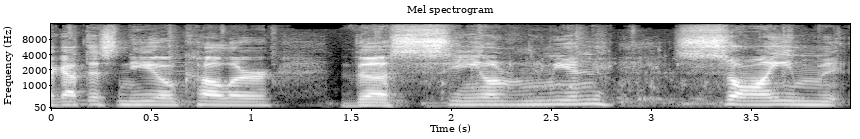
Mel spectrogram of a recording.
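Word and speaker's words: Saumon: I got this Neo color, the Simon. If you read this, it's spelled weird. It's literally S-A-U-M-O-N. Simon, whatever. But yeah, we're gonna go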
